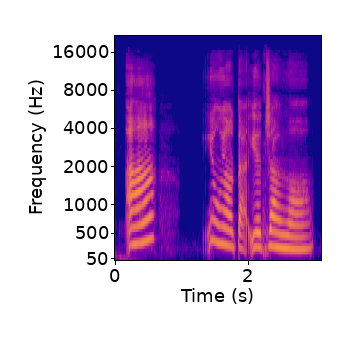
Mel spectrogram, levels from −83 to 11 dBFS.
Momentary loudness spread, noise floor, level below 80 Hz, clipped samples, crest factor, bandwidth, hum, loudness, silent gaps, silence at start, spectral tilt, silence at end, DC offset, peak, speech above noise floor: 10 LU; -59 dBFS; -64 dBFS; under 0.1%; 18 dB; 17 kHz; none; -17 LUFS; none; 0.15 s; -3.5 dB/octave; 0.15 s; under 0.1%; 0 dBFS; 42 dB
